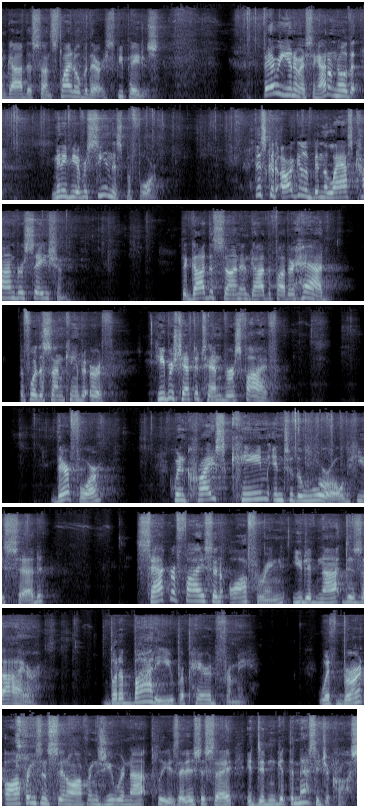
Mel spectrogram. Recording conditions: large echoing room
